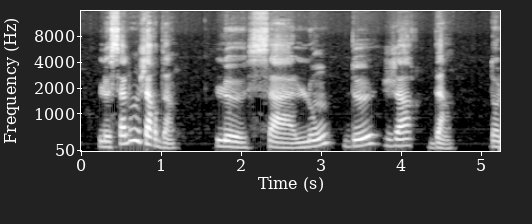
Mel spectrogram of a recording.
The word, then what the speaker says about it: jardin: de jardin ici encore dans le mot jardin les lettres I et n font le son 1 jardin l'abri de jardin l'abri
